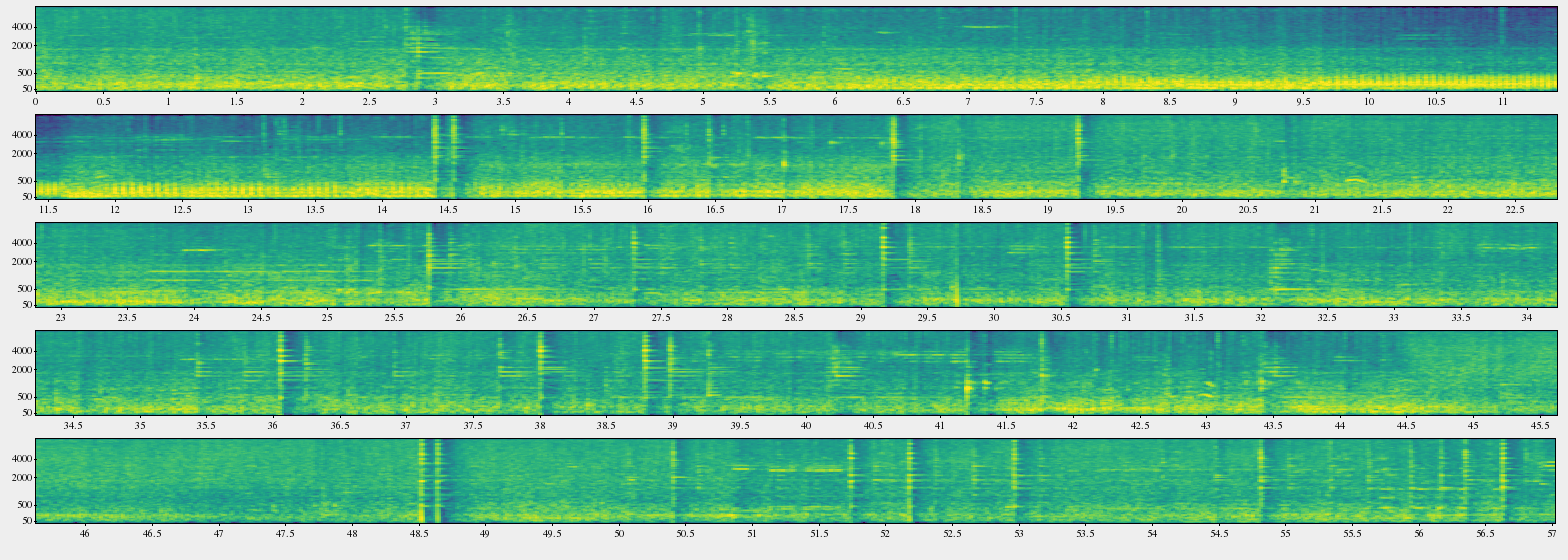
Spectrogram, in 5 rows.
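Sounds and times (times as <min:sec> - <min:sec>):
egg sizzling on a griddle: 0:00.0 - 0:57.0
spatula clacking on griddle: 0:02.6 - 0:03.7, 0:14.3 - 0:21.0, 0:25.0 - 0:32.6, 0:34.9 - 0:43.8, 0:48.3 - 0:49.1, 0:49.8 - 0:57.0
spatula chopping and scraping: 0:51.7 - 0:53.4, 0:54.0 - 0:57.0.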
